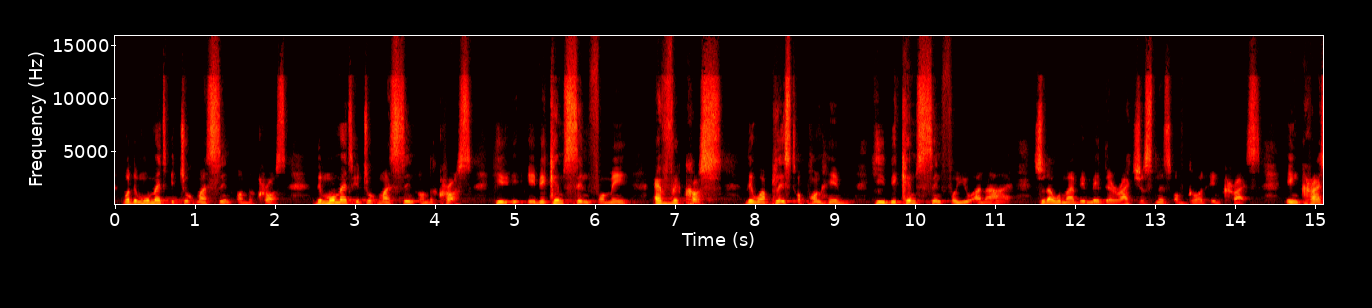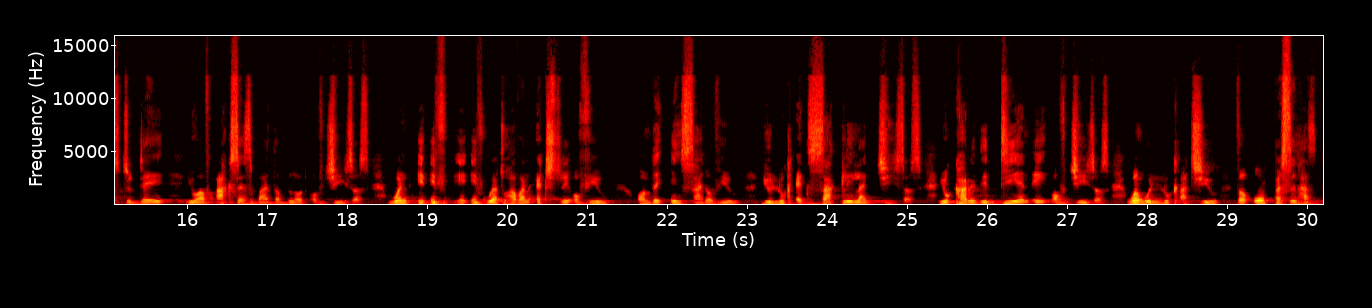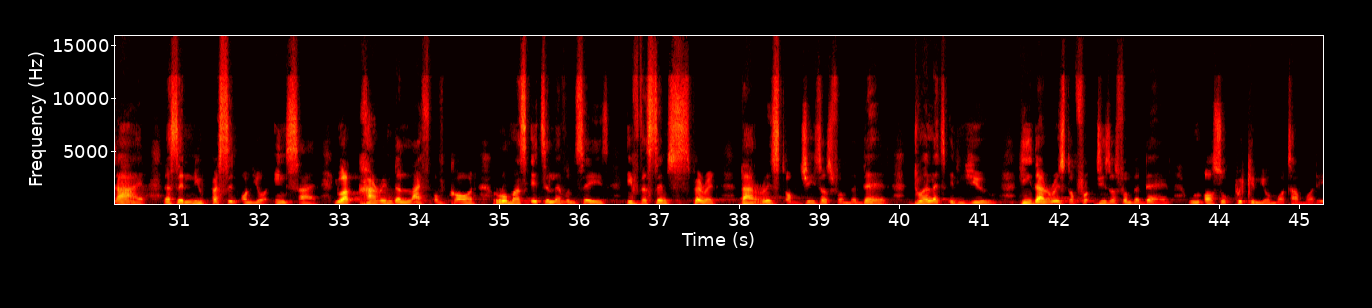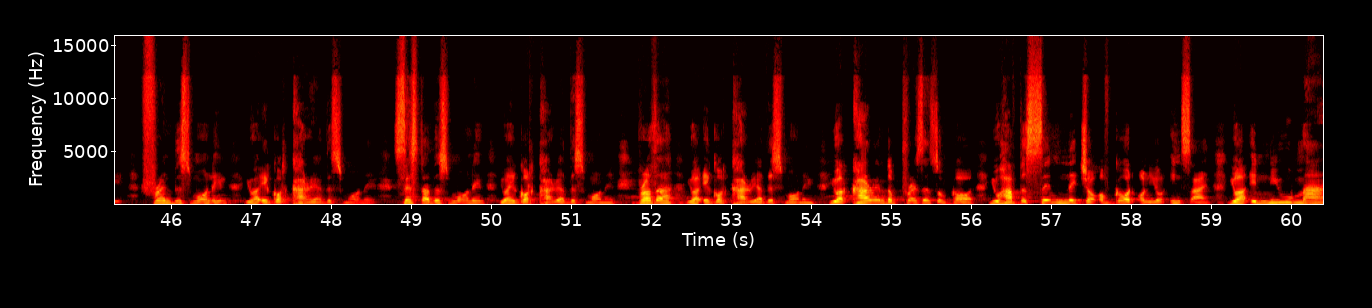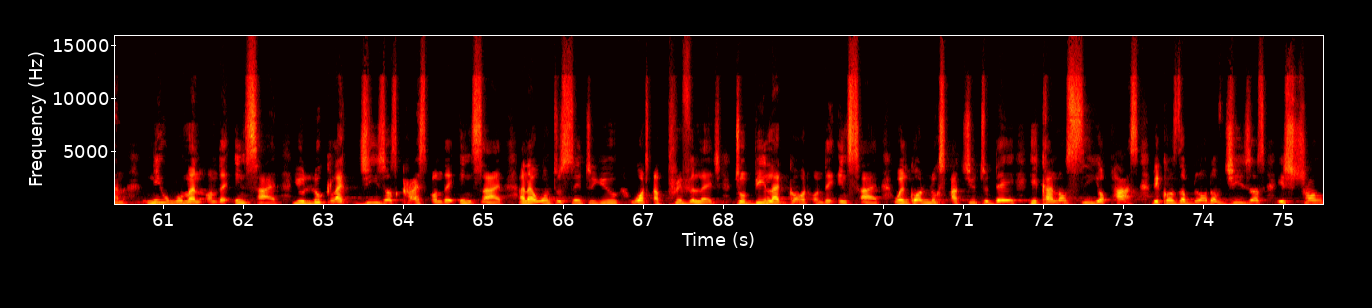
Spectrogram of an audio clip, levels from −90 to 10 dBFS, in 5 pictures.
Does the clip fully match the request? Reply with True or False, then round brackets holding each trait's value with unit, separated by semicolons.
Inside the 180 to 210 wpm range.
True (195 wpm)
